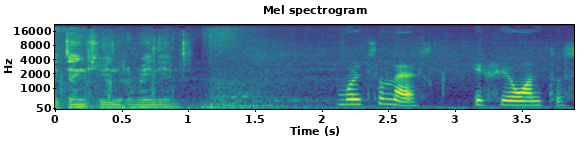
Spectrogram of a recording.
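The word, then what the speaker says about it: mulțumesc: how do you say thank you in Romanian mul mask if you want to say it in formal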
